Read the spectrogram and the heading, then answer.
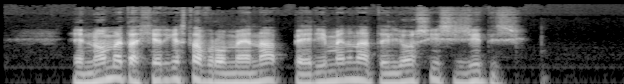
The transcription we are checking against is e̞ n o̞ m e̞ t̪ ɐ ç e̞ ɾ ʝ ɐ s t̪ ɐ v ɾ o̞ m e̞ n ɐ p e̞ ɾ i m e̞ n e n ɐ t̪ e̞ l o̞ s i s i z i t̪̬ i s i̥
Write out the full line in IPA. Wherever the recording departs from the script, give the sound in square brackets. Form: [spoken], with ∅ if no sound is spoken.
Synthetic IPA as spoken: e̞ n o̞ m e̞ t̪ ɐ ç e̞ ɾ ʝ ɐ s t̪ ɐ v ɾ o̞ m e̞ n ɐ p e̞ ɾ i m e̞ n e n ɐ t̪ e̞ [ʎ] o̞ s [iː] s i z i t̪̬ i s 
